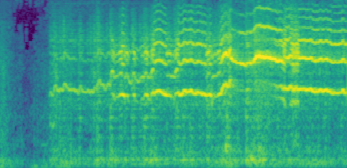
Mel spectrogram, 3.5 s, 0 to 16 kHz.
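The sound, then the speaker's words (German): A tea kettle whistles shrilly in a kitchen at 6:45 on a Tuesday morning after a brief silence, its piercing, slightly wavering tone swelling louder and holding steady, with no one speaking. “Wie ein zweiter Wecker jaulte das Pfeifen der Teekanne am Dienstagmorgen um 6.45 Uhr durch die Küche”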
